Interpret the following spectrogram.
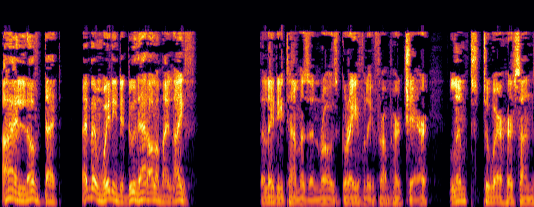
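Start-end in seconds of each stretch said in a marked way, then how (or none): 0.0-3.0 a high, laughing burst of pure glee; whooping delight. A narrator's reading. Young king to his mother after the general leaves, delighted. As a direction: let the joy spill over after holding it in. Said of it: "whooping with delight".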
